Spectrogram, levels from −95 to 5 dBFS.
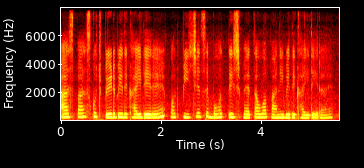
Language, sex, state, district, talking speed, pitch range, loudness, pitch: Hindi, female, Arunachal Pradesh, Lower Dibang Valley, 235 wpm, 220-245 Hz, -15 LUFS, 230 Hz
